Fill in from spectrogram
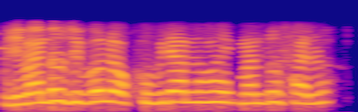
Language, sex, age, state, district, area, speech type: Assamese, male, 18-30, Assam, Sivasagar, rural, conversation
